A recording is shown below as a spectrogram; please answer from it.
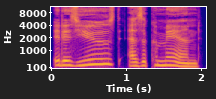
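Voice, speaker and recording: An American woman narrating a scripted English lesson, speaking slowly, carefully and expressively. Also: mid-range voice, expressive, dark tone, smooth, no room sound, clean studio sound.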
